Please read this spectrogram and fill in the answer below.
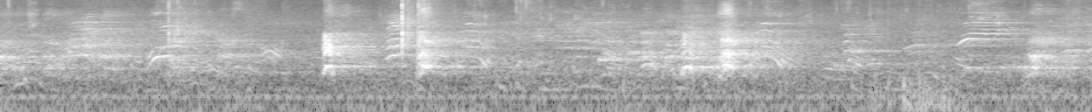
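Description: A dog barking sharply several times, in two groups of two or three barks, over background voices.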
